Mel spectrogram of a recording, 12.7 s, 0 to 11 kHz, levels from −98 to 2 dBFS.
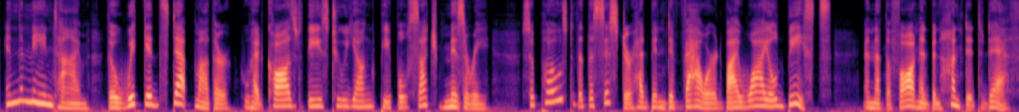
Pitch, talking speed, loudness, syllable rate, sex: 175 Hz, 160 wpm, -20 LUFS, 4.4 syllables/s, female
